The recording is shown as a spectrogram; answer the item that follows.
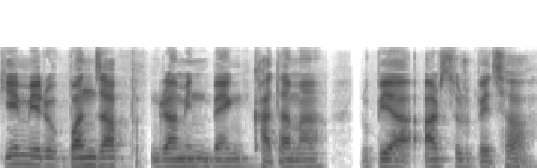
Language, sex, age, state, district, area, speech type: Nepali, male, 18-30, West Bengal, Kalimpong, rural, read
